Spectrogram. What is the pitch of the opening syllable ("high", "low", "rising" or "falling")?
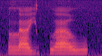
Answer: low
